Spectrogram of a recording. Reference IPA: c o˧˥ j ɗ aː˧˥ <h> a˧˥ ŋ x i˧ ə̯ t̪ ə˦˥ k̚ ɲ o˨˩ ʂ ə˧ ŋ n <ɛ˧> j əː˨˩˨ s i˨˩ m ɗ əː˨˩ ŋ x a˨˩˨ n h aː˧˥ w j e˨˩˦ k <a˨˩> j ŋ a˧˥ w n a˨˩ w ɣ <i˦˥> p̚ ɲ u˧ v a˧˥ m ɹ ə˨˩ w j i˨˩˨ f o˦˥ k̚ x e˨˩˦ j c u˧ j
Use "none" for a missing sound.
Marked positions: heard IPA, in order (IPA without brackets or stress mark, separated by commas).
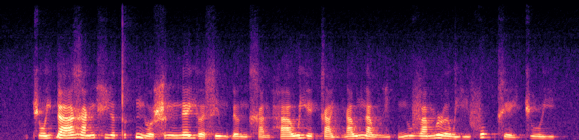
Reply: ɣ, ɛ˧, a˨˩, i˨˩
